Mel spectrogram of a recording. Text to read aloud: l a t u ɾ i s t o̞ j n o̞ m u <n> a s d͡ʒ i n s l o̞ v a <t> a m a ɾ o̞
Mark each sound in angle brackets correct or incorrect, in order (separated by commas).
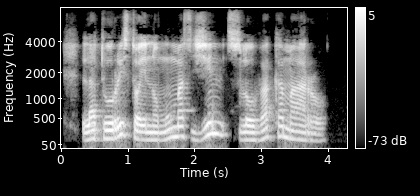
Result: incorrect, incorrect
